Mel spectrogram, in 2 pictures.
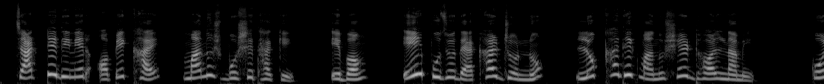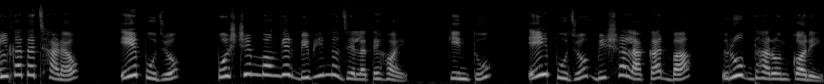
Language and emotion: Bengali, neutral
